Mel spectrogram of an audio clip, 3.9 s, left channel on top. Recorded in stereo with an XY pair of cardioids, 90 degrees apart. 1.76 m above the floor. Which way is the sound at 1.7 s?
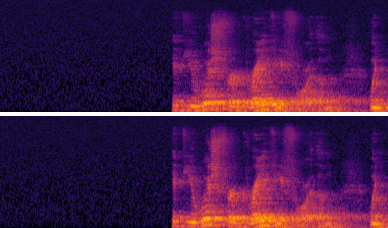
50° right.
